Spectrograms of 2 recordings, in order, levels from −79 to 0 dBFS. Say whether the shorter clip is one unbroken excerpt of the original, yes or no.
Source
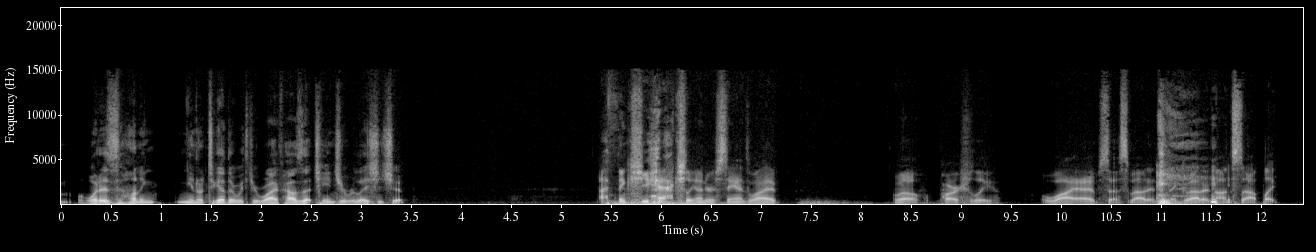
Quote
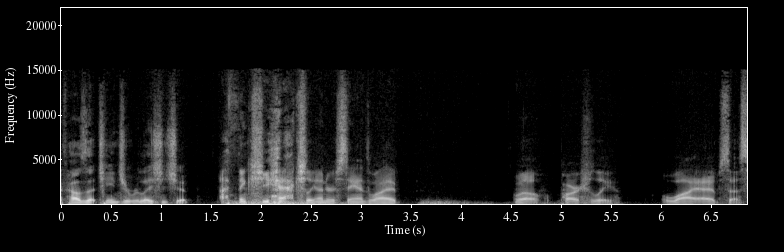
no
